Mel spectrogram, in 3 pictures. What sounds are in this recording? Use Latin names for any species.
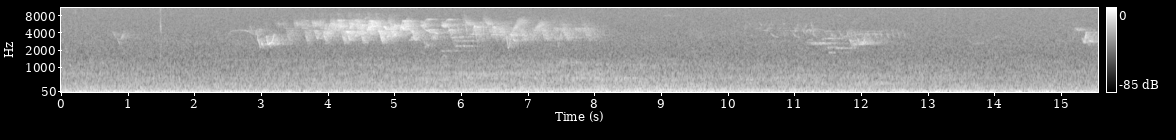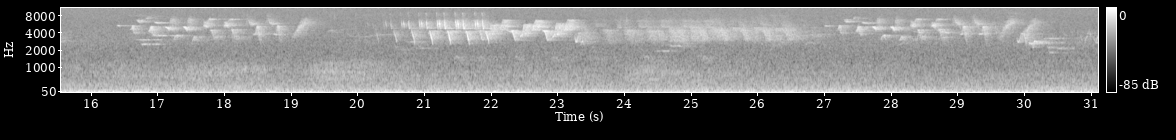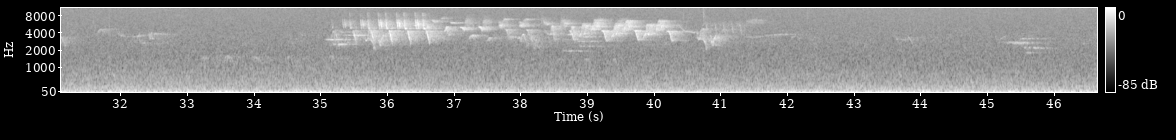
Vireo olivaceus, Contopus virens, Seiurus aurocapilla, Geothlypis trichas, Passerina cyanea, Spizella pusilla, Hylocichla mustelina, Corvus brachyrhynchos, Setophaga caerulescens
